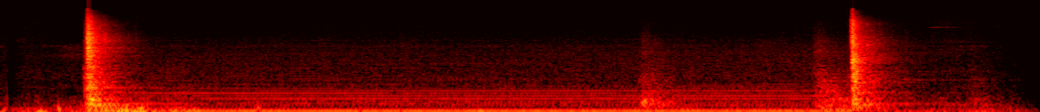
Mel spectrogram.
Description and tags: Ceramics kiln start and stop, with a couple of unwanted stomps.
